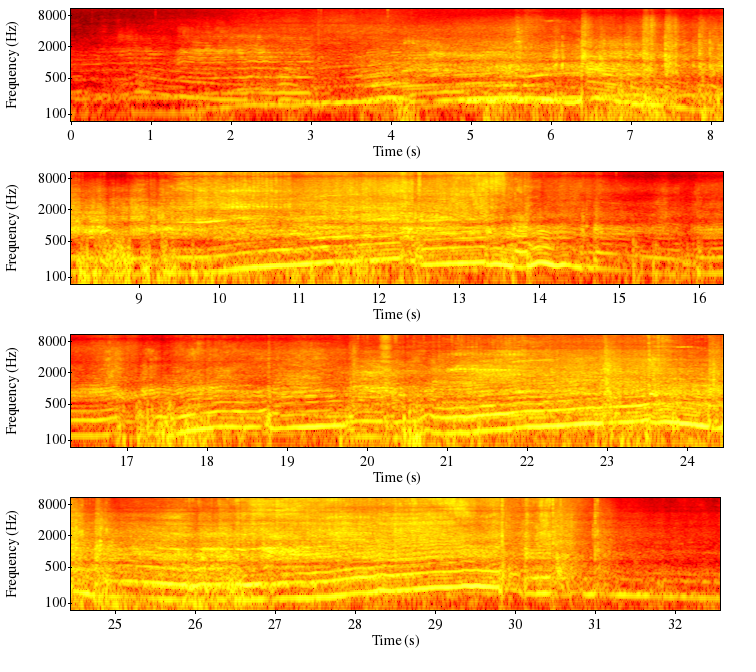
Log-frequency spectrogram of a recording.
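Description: Fiat Uno Turbo's turbocharged four-cylinder engine revving up and falling back over and over as the car is driven hard through slalom gates. It grows louder over the first few seconds as the car approaches.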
